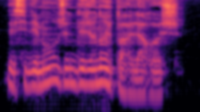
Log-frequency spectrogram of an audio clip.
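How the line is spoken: Sighing. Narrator (French): Et le comte ajouta en soupirant

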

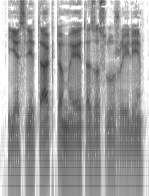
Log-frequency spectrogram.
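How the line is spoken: Gloomy. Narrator (Russian): сказал Энок мрачно

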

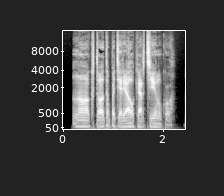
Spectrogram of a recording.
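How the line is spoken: Muttering. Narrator (Russian): пробурчал Смородине

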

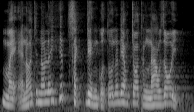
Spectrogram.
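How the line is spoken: Aggrieved yelling. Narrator (Vietnamese): Khái uất ức gào lên

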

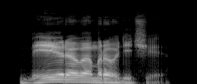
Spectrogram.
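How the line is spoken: Very solemn. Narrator (Russian): максимально торжественно произнес Барята

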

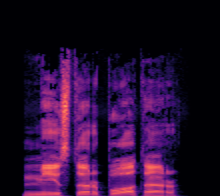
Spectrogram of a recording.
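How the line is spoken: Bellow. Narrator (Russian): гаркнул он

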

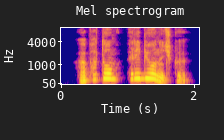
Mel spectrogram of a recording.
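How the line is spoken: Fearful pleading. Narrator (Russian): взмолилась молодая жена, которая боялась

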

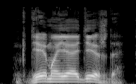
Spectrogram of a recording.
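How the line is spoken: Plain. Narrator (Russian): спросил я

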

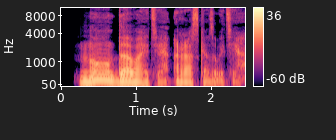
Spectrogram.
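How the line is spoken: Sighing. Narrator (Russian): вздохнул я

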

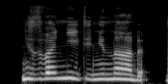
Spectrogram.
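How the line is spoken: Muffled sobbing. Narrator (Russian): зарыдала она, закрыв лицо руками

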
